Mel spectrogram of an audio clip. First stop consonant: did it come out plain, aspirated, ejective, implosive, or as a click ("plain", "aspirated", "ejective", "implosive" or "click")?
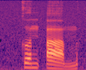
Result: plain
